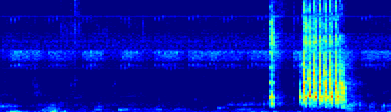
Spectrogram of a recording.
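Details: A male quail sings in the early morning: one loud, harsh, rapidly pulsed rasping burst of about half a second, preceded by a sharp click, over a steady high whine.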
